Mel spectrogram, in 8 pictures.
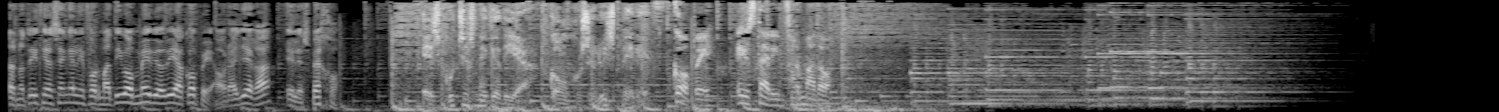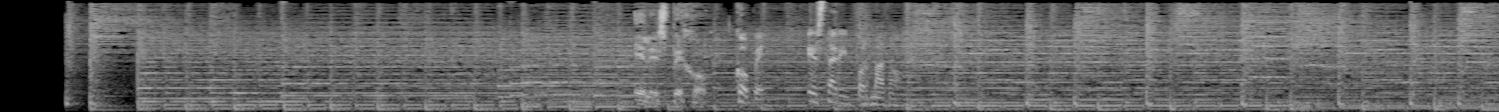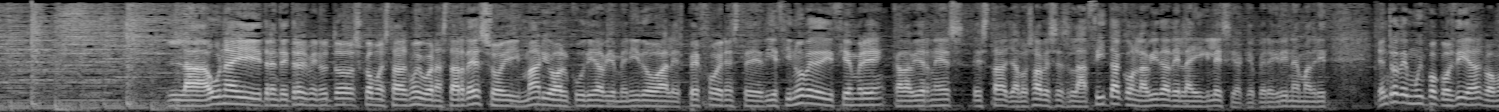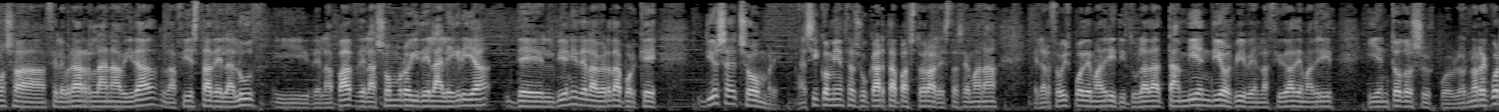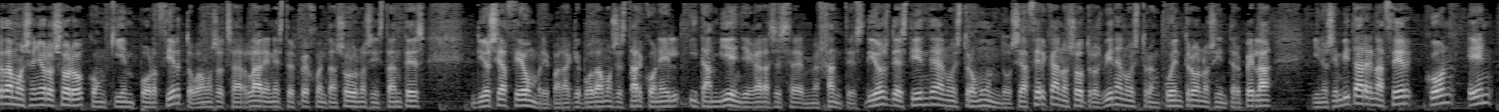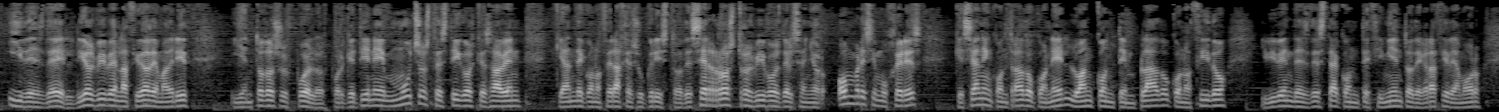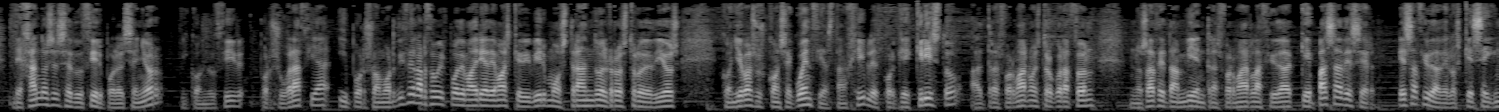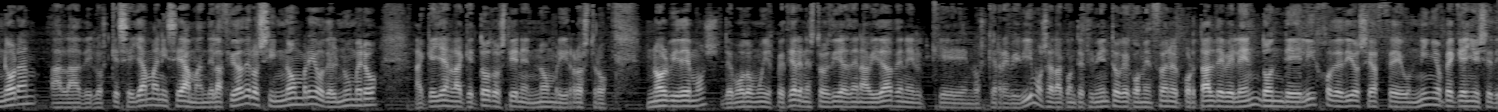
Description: AUDIO: Entrevista al arzobispo de Madrid en su primera Navidad como Pastor de esta Iglesia que peregrina en Madrid y Campañas de Navidad de la...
